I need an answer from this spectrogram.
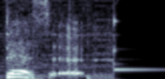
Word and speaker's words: desert: 적이 있습니까 갔다 오세요 deser 앞에 강세가 있죠 desert 플 플러입니다 배관공이 뜻이죠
